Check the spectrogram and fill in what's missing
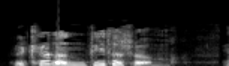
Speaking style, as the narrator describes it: exclaimed the Professor

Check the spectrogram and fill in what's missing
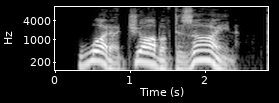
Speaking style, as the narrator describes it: Tom exclaimed in awe

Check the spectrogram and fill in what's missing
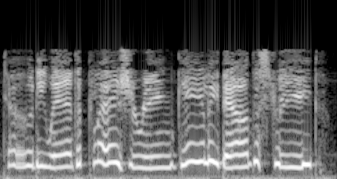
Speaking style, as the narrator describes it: the Chief Weasel began in a high, squeaky voice

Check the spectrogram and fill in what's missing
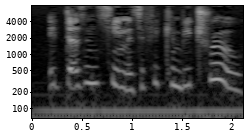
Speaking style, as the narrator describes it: sobbed Cecily

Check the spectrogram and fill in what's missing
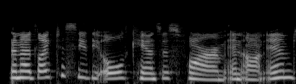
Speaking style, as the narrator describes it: said the girl

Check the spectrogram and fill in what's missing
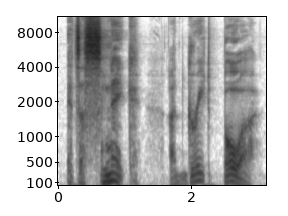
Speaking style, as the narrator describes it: gasped Tom

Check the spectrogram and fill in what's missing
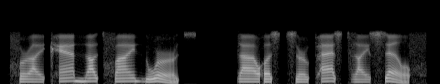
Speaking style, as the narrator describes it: answered Petronius, coldly

